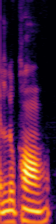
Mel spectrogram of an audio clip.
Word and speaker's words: Lupin: I'm watching Lupin right now, or as people say, Lupin, if you want to pronounce it correctly.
